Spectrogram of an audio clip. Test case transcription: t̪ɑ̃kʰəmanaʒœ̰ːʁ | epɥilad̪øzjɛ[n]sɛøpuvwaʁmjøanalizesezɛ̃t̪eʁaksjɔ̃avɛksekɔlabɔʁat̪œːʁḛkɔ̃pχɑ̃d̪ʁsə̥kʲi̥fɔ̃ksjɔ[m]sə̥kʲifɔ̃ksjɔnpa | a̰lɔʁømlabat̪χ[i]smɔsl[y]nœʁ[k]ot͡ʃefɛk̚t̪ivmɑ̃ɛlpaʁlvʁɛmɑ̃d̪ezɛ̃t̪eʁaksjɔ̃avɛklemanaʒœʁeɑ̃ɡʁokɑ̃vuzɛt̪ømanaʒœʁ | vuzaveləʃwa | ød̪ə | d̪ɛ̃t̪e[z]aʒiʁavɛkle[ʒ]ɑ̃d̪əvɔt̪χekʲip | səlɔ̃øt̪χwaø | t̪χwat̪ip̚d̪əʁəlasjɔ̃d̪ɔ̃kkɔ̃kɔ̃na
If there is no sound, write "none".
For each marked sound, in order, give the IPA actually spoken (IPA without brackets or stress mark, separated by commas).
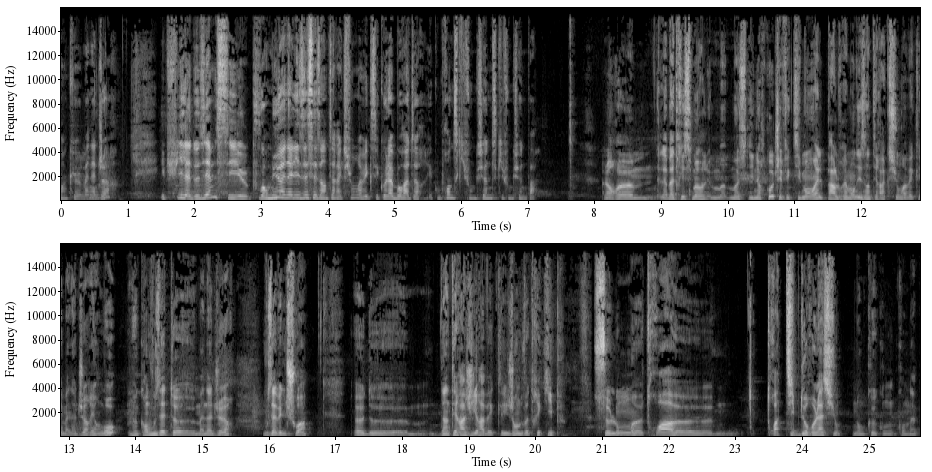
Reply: m, n, i, i, k, ʁ, ʒ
